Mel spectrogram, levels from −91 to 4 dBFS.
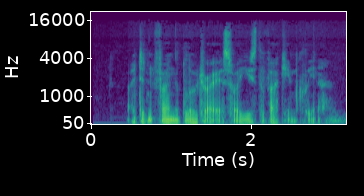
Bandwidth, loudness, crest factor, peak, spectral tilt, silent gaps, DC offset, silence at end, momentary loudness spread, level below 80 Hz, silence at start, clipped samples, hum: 15 kHz; -25 LUFS; 22 dB; -4 dBFS; -5.5 dB/octave; none; under 0.1%; 0 s; 12 LU; -44 dBFS; 0.45 s; under 0.1%; none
